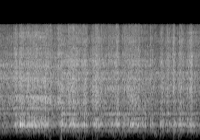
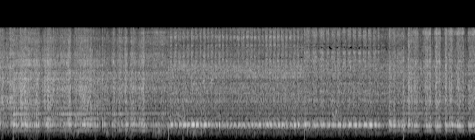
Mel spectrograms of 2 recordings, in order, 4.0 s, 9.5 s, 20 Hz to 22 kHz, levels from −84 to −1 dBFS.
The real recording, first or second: second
